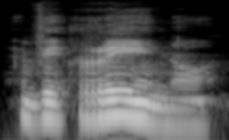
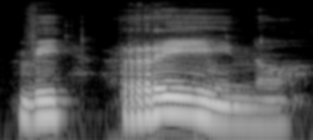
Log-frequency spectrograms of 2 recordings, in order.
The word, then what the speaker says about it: virino: Esperanto words are always stressed on the last but one syllable. If you change the ending from o to ino, the stress will also change. For man, the last but one syllable is the first syllable, viro. But for woman, the last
